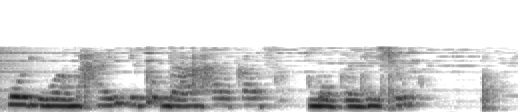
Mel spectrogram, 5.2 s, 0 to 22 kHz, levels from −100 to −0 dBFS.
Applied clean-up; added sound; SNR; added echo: classical method WPE with log-MMSE.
